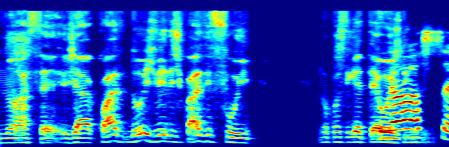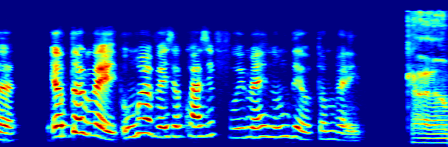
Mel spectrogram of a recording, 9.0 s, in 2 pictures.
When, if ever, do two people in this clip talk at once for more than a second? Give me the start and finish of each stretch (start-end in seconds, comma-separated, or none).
none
